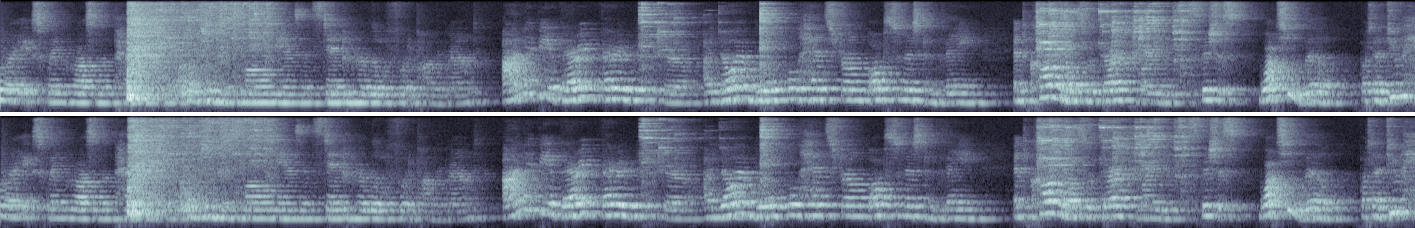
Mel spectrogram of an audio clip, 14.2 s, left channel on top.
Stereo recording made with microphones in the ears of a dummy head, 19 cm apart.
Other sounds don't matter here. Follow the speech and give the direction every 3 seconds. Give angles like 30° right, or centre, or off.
70° left, 70° left, 70° left, 40° left, 10° right.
